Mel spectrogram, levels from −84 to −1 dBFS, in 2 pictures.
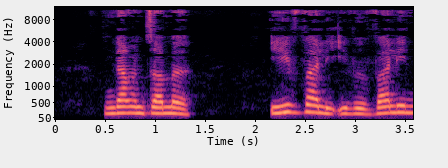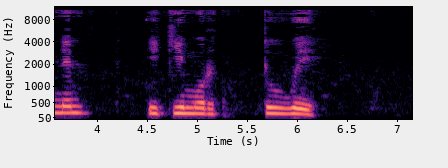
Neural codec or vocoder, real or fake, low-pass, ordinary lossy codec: none; real; 10.8 kHz; AAC, 48 kbps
